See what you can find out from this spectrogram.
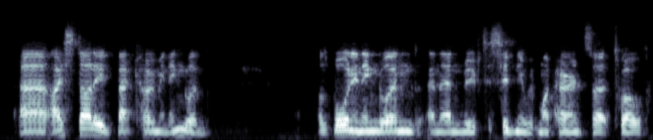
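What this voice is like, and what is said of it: Slight English accent. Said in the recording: “I think we can still detect a hint of the accent... Yeah, it's still there a little bit, but it's starting to go.”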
